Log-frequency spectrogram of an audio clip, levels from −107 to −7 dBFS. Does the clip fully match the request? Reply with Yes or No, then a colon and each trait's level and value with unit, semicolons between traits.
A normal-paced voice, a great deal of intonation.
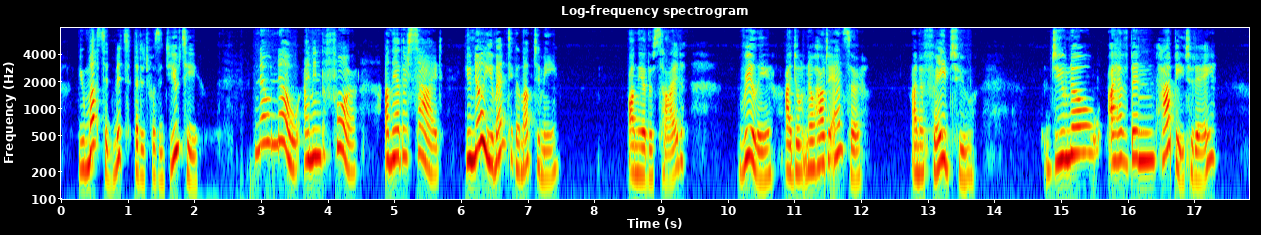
Yes: average, 180 wpm; wide, 7.3 semitones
